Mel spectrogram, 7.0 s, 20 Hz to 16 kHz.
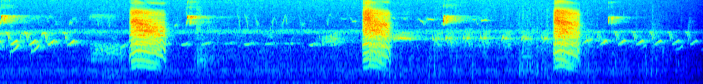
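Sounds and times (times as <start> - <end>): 
other birds twittering: 0.0 - 7.0
gray catbird mewing: 1.0 - 1.7, 3.6 - 4.0, 5.5 - 5.8.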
